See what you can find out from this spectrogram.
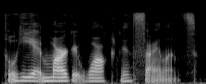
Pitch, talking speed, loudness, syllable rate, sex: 160 Hz, 205 wpm, -20 LUFS, 6.5 syllables/s, female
